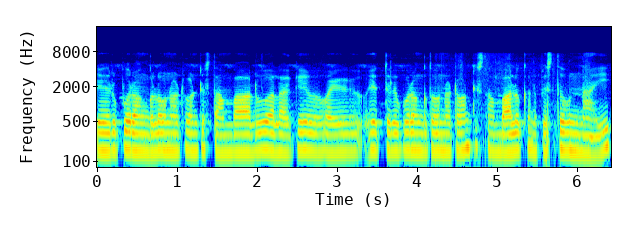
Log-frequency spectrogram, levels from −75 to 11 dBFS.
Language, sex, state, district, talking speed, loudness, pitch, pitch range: Telugu, female, Andhra Pradesh, Visakhapatnam, 110 wpm, -19 LUFS, 155 Hz, 150-160 Hz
